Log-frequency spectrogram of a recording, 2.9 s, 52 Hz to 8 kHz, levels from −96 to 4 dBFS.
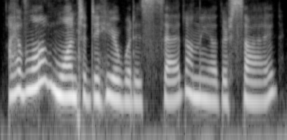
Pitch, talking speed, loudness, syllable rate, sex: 250 Hz, 270 wpm, -15 LUFS, 5.8 syllables/s, female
